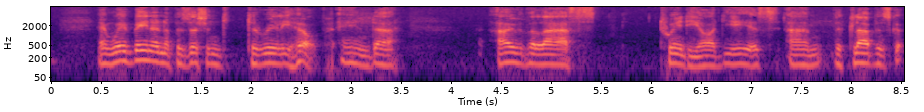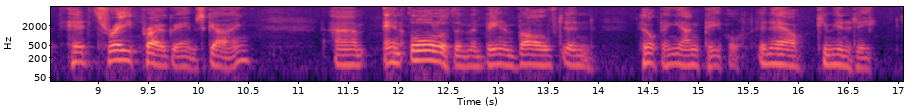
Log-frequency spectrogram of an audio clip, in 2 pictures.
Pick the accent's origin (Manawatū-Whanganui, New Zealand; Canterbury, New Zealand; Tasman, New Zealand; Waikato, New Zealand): Manawatū-Whanganui, New Zealand; Pahiatua; also born or lived in Palmerston North; 28, in Pahiatua, which was my hometown.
